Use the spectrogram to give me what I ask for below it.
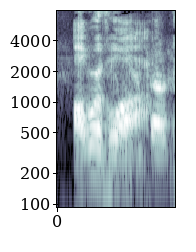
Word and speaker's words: au revoir: Au revoir. Yeah. Just, you know. It's French. You leave off the last few letters.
